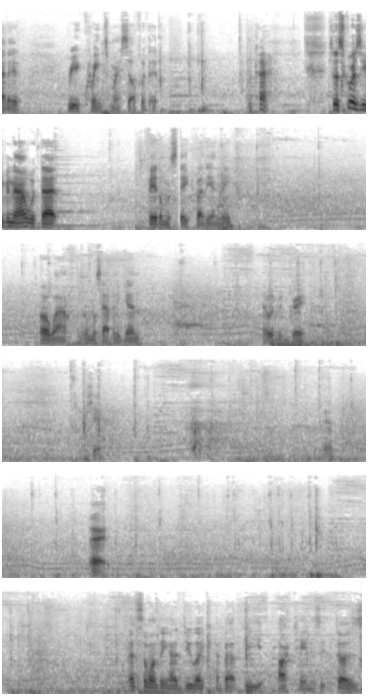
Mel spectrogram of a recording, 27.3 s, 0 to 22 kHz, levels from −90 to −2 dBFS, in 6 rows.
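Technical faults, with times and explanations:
6.76 to 6.80 s, corrupt frame muted: bit errors damaged a short run of compressed frames, the decoder rejected them, and the player substituted silence for the missing data. The result is a hole of about 42 ms that opens abruptly rather than fading, a length that fits roughly three short codec frames dropped in a row. Because silence fills the gap instead of the frames simply being skipped, the audio after the hole stays in time.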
